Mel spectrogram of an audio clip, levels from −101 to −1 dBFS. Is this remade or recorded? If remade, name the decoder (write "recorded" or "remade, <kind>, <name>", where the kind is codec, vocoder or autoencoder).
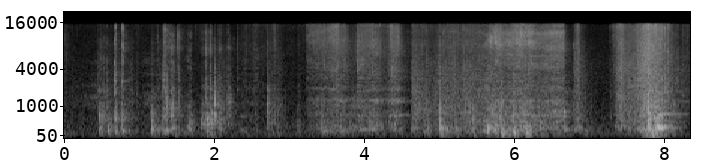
recorded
